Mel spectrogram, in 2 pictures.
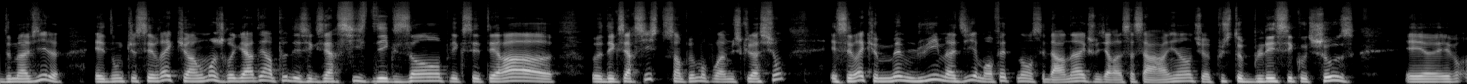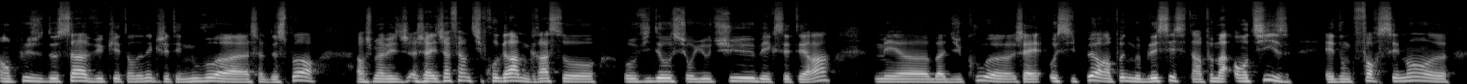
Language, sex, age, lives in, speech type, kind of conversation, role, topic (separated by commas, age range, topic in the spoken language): French, male, 20-24, France, conversation, podcast, guest, Comment choisis-tu ce que tu veux apprendre ensuite ?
